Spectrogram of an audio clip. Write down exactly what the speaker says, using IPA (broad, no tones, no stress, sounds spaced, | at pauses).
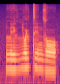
l i lʲ ʎ ʊ lʲ t i n z o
